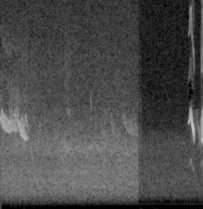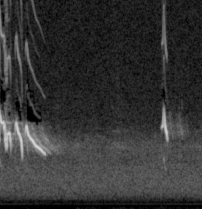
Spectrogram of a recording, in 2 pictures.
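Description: A crested lark gives a quick run of five clear, fluty whistles sliding downward, then one lone note a couple of seconds later, after a stretch of hiss.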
